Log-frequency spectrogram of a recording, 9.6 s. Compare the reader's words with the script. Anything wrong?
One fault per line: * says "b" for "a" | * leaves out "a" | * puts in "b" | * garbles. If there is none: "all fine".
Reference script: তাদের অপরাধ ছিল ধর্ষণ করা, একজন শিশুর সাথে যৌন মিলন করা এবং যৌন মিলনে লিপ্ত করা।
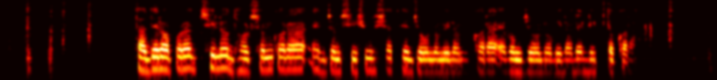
all fine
